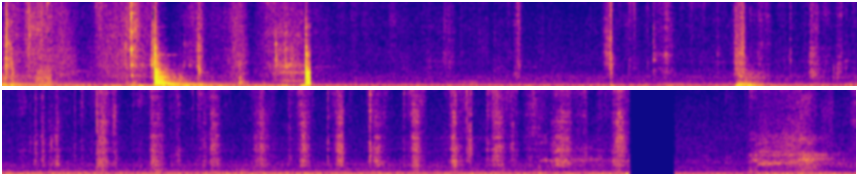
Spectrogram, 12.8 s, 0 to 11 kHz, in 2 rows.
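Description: Half-inch-drive ratchet and short extension clinking against the transfer case of a P38 Range Rover after a plug has been cracked loose: four sharp metal clanks with a short ring in the first couple of seconds, then a softer knock and faint scattered ticks of hands working the plug.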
